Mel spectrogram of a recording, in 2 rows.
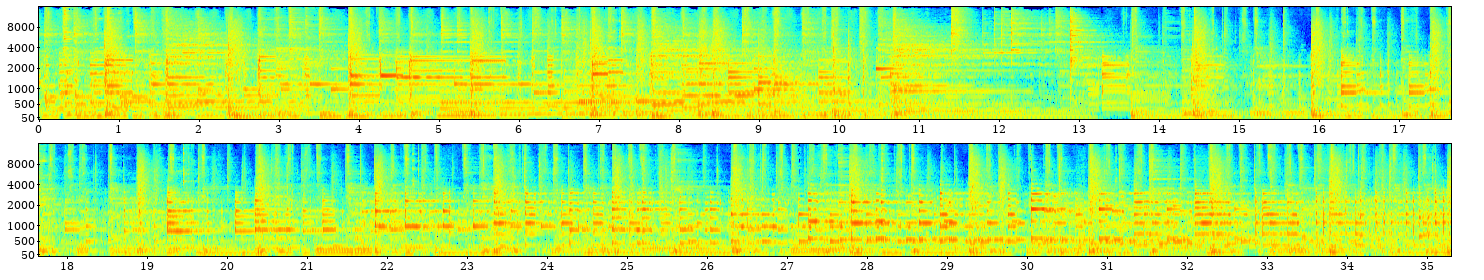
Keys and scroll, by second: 4.1 ctrl+v, 4.1 ctrl+z, 5.3 ctrl+z, 7.4 ctrl+c, 7.9 ctrl+c, 8.6 ctrl+c, 9.8 ctrl+v, 15.1 0, 15.2 Return, 22.5 KP_0, 27.0 ctrl+v.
